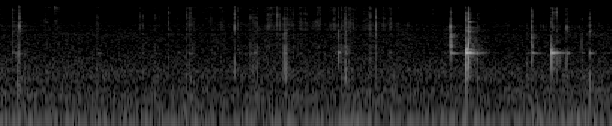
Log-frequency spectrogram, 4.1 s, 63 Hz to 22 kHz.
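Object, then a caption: Glass perfume bottle with liquid. Short black nails tap and clink on the glass body and cap of a round, palm-sized pink glass "Thank U Next" perfume bottle, partly filled with liquid, held and tilted in both hands. Soft, irregular ticks carry a brief glassy ring near 1.9 kHz, with two sharper, brighter clinks near the end over a low, steady hum.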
